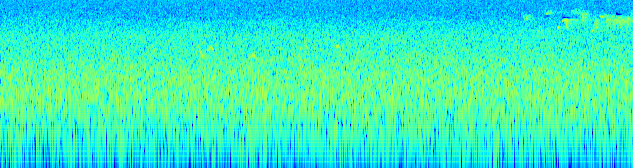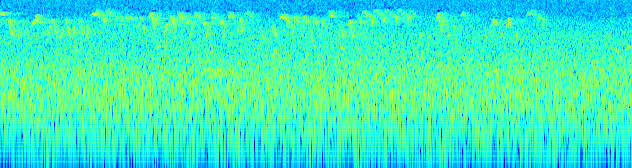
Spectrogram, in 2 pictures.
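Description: Steady outdoor background hiss, with a run of high, thin bird chirps starting about halfway through and stopping near the end.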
